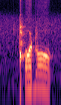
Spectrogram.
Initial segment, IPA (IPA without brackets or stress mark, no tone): ǃʼ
